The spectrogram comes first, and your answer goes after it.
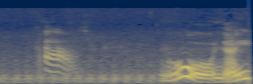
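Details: A sleepy Bengal cat, roused mid-nap after playing outside, gives a brief meow, then a longer, wavering meow that rises and falls.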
